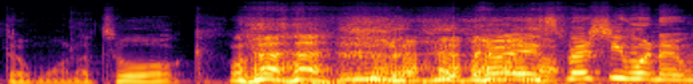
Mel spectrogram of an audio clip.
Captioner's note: laughing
